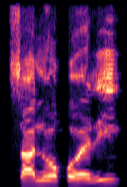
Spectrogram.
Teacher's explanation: پڑھیں گے، اس کو پڑھیں گے سانوق، را زیری، سانوق ری، یہاں را کو باریک پڑھیں گے کیونکہ را کے نیچے زیر آ گیا ہے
